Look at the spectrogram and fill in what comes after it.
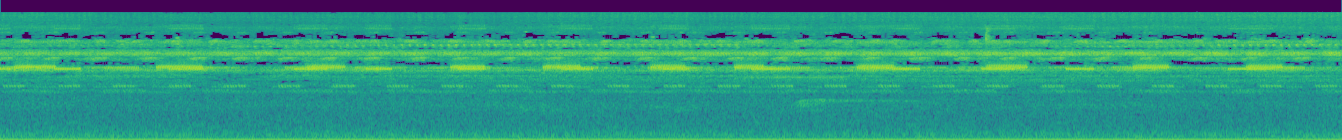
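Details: Crickets chirping in a peaceful park as evening unfolds: a dense, shrill chorus of overlapping pulsed chirps with several steady high layers stacked together, running without pause, over a soft low background rumble.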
